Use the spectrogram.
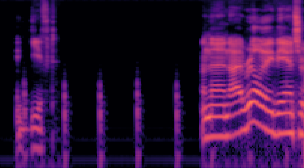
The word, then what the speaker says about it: GIF: Alright, I know there's been debates on it, but I'm pretty sure it's pronounced, what, GIF, right? Like the hard G.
